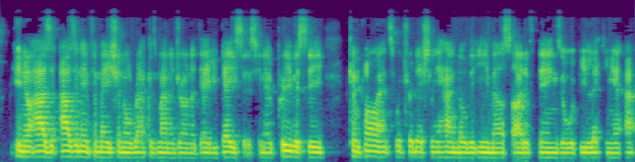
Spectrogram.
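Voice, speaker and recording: With a non-native accent, a man of fairly low pitch talks at a very fast pace with hardly any pauses and a monotone, flat intonation. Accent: European, noticeable. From Europe. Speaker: webinar moderator, data compliance specialist. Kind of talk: webinar panel discussion. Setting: conference call webinar.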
